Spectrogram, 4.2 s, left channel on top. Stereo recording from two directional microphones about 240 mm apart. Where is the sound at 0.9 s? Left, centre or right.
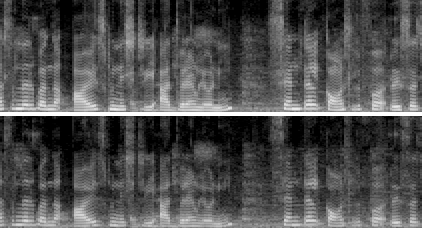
Left.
